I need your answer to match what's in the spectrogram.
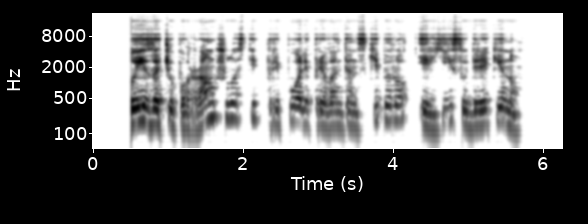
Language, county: Lithuanian, Klaipėda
